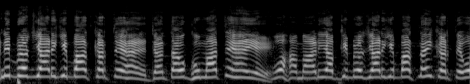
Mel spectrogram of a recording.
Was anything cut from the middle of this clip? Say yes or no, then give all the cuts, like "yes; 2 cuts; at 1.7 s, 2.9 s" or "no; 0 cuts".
no; 0 cuts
